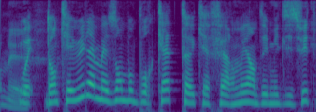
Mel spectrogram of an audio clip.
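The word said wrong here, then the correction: Monbourquette: Mais si on va quand même encore sur le site de la Maison Montbourquette, comme ça se prononce, oui.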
